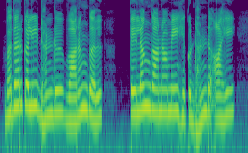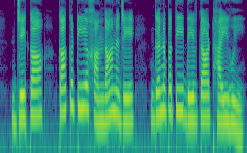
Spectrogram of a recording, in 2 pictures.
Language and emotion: Sindhi, neutral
